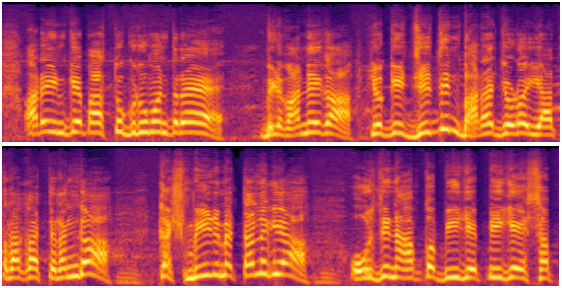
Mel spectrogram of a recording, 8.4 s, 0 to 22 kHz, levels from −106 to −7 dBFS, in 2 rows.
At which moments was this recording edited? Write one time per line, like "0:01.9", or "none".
0:02.7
